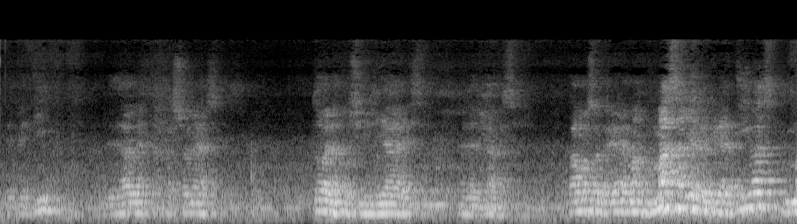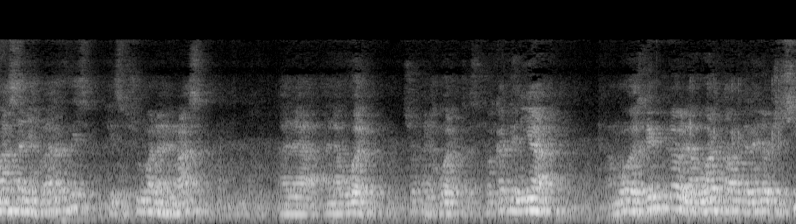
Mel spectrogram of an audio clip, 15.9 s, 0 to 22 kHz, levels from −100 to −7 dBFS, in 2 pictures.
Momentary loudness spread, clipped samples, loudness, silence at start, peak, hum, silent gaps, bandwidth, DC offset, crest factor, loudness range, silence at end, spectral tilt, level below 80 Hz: 17 LU; under 0.1%; -27 LUFS; 0 s; -8 dBFS; none; none; 11.5 kHz; under 0.1%; 18 dB; 6 LU; 0 s; -8.5 dB/octave; -52 dBFS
